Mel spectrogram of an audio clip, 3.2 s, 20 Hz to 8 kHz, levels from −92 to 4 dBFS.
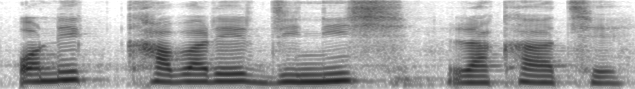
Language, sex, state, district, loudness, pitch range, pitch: Bengali, female, West Bengal, Cooch Behar, -17 LUFS, 175-210 Hz, 195 Hz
